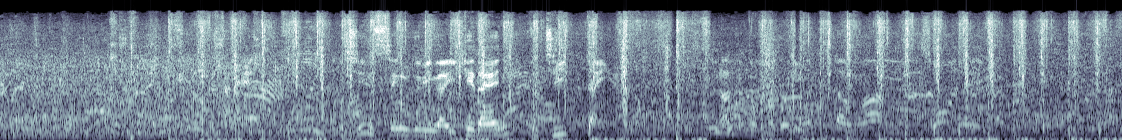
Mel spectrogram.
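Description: Footsteps run on a dirt street.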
